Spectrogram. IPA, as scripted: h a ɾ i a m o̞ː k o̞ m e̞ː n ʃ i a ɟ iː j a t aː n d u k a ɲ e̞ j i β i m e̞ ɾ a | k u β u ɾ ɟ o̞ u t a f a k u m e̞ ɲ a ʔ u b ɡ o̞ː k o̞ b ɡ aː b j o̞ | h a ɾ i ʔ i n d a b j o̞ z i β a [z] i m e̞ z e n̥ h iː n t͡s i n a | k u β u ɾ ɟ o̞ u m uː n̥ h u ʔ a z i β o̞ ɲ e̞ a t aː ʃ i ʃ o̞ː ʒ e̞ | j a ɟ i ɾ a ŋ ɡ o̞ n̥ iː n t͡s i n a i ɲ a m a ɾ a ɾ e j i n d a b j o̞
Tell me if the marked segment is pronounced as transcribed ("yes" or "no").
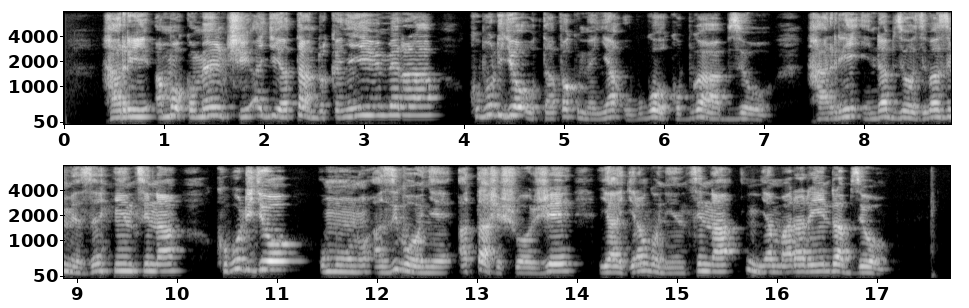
yes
